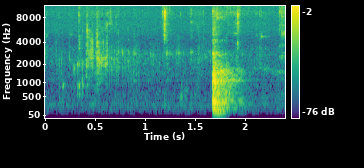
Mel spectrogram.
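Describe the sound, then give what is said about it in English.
A quick sip of alcohol from a glass: faint wet slurping at first, a brief pause, then one louder, thick gulping swallow that fades fast. No one speaks. “And you know we can't have a talk about Martin Luther, the motherfucking king on this show without taking a little sip of this alcohol.”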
